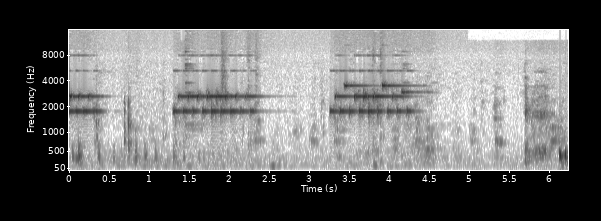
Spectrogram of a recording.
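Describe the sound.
A telephone rings with a bright, warbling electronic ringtone: a short fragment at the start, then two longer, loud bursts separated by a pause. Faint background noises fill the gaps between rings.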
